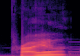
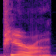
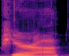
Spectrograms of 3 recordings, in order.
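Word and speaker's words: Pyrrha: Priya. Priya, something like that. Pira? Pira, yes, Pira.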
